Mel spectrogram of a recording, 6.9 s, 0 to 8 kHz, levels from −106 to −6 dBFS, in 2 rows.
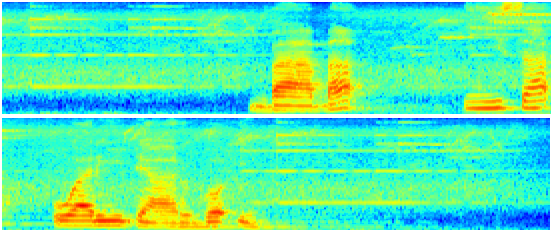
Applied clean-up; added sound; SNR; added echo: none; Bird / Bell; 12 dB; reverberation time 1.3 s.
